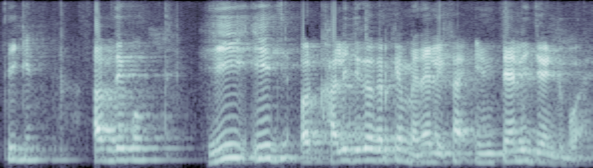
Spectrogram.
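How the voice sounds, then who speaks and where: A man with a fairly high voice and a Hindi accent teaches a grammar lesson, repeating points patiently and spelling out example sentences slowly. He is recorded in an echoey room. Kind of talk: classroom-style grammar lesson.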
